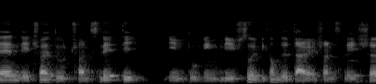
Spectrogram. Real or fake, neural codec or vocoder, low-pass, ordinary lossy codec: real; none; none; none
